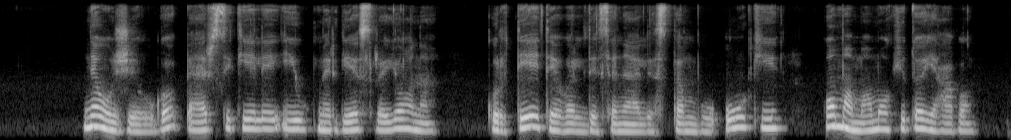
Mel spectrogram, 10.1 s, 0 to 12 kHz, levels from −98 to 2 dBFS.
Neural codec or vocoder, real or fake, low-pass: none; real; 10.8 kHz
